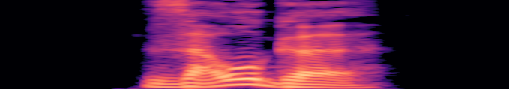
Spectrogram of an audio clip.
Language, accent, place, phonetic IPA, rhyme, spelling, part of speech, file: German, Germany, Berlin, [ˈzaʊ̯ɡə], -aʊ̯ɡə, sauge, verb, De-sauge.ogg
- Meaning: inflection of saugen: 1. first-person singular present 2. first/third-person singular subjunctive I 3. singular imperative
